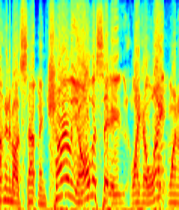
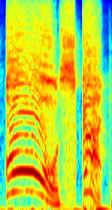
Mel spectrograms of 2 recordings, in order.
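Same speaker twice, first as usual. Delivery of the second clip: imitating Charlie; 14 semitones higher, 4 dB louder than usual. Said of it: "Charlie goes".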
